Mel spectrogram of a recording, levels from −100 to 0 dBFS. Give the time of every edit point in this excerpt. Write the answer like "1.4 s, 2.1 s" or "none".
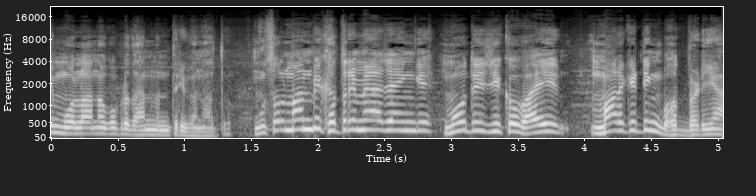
1.3 s, 2.9 s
